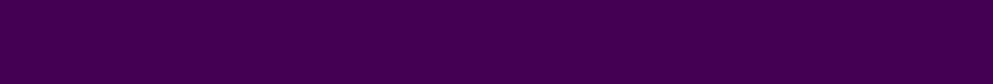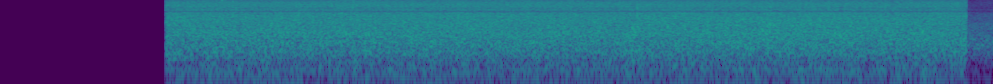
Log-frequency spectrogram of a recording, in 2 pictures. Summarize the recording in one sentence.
A strong and powerful flowing waterfall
